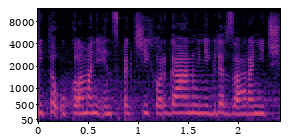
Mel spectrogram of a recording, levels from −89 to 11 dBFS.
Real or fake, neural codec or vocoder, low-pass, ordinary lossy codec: real; none; 10.8 kHz; Opus, 64 kbps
